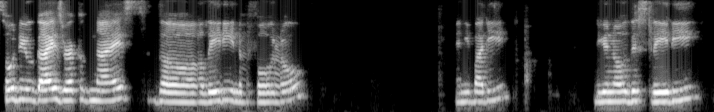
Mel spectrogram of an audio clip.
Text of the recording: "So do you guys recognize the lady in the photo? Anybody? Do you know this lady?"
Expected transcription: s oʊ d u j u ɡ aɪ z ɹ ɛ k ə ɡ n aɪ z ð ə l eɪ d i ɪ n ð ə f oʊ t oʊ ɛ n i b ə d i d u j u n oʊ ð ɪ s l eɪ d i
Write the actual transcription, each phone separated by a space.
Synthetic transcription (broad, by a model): s oʊ d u j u ɡ aɪ z ɹ ɛ k ə ɡ n aɪ z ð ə l eɪ d i ɪ n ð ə f oʊ t oʊ ɛ n i b ə d i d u j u n oʊ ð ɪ s l eɪ d i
